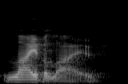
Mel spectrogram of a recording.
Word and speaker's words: Live A Live: They pronounce it live alive so rhymes with dive a dive or chive or hive or clive.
